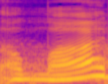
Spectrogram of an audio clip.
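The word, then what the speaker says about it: الله: Lam pada lafaz Allah dibaca secara tafkhim karena huruf sebelumnya berbaris fathah, maka bacanya ditebalkan. Allah, faminallah, pangkal lidah kita naik.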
